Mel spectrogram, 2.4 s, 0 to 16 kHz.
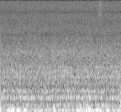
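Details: Honey bees on pollen on 10 March 2015, a steady hum with a low droning band and rough low rumble pulsing irregularly throughout.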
